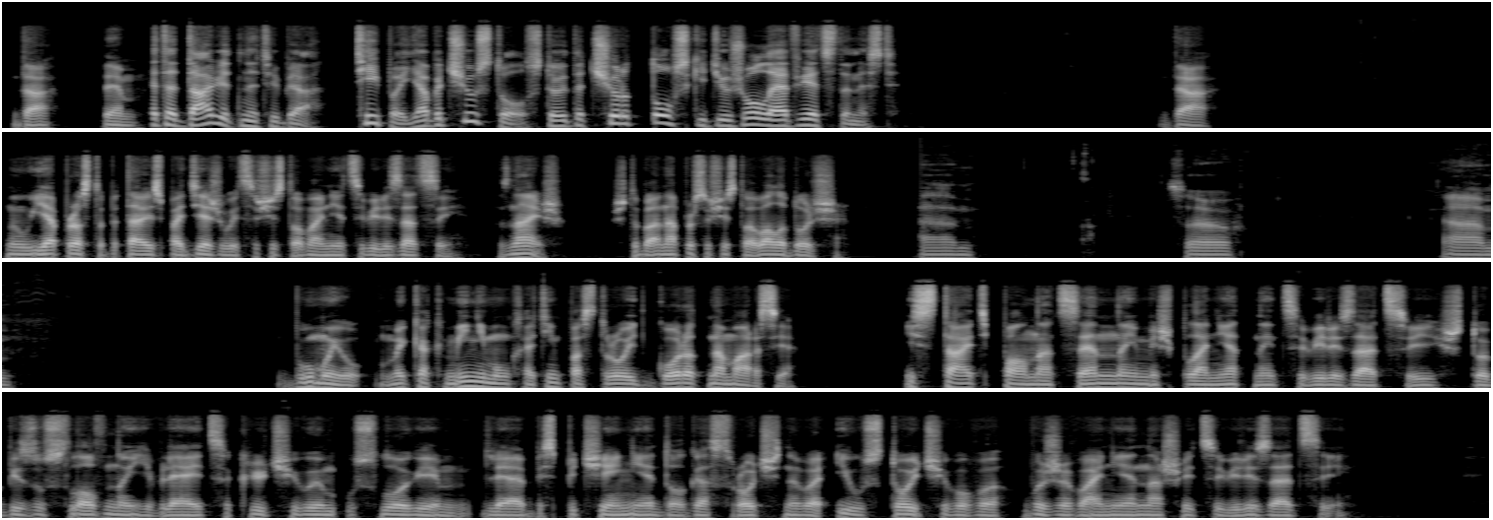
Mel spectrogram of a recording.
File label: russian; Subformer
